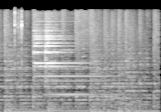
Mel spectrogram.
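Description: Background music with a bright bell-like chime about half a second in, fading over the next second: a ding sound effect for a subscribe-button animation.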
